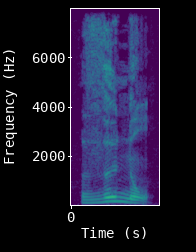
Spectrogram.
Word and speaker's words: venons: Final S not pronounced, so you will get the sound venons.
